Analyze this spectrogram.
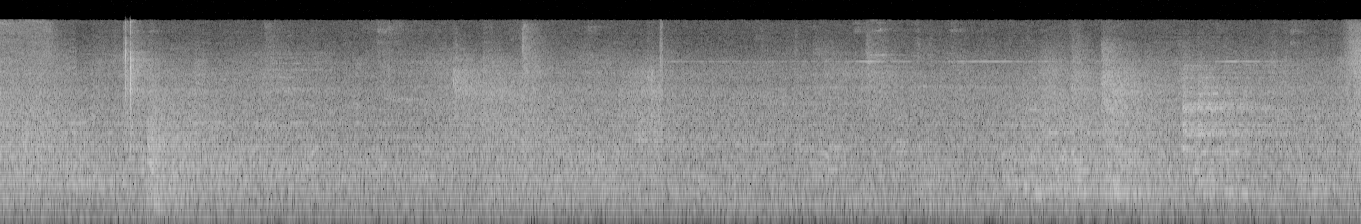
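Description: Machinery hums steadily through a large echoing hall.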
